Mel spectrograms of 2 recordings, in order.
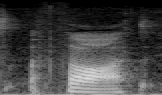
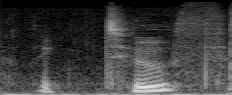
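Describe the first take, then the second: First: The name sounds like 'thought', starting with th. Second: The name rhymes with 'booth', ending in a t. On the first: This is the Western English way to say it. "In the Western world, English, we pronounce it as thought" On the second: This is the ancient Egyptian way to say it. "In Egypt, they call it tooth"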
